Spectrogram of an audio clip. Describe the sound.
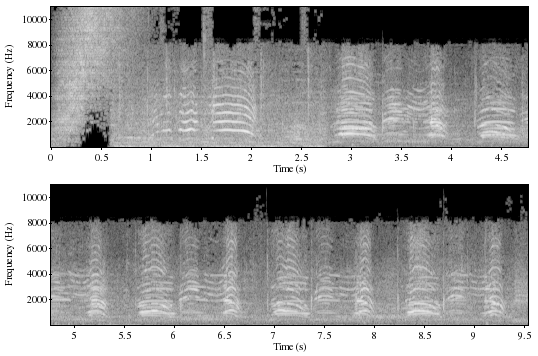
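A handball crowd at a Slovenia versus Croatia match at the world championship in France cheers loudly, opening with a sharp roar and then chanting in steady, rising-and-falling waves of many voices, pulsing about once a second.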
